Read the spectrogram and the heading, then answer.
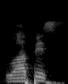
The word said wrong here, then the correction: واپس: آپ نے جواب دیا واپس. اس طرح آپ کا جواب ہو گیا غلط. صحیح تلفظ ہے واپس.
